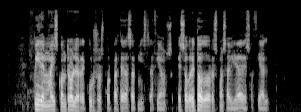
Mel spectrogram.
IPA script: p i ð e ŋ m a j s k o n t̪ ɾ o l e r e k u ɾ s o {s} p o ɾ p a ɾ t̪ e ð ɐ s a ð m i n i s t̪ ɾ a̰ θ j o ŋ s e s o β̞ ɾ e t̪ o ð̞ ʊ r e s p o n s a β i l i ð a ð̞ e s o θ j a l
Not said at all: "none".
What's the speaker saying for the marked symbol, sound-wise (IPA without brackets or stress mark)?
s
